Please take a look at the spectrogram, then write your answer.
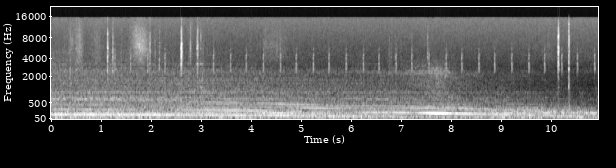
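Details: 2005 Pontiac Grand Prix with brand new wheel bearings and new tires: a loud low droning rumble under the road noise that falls and rises with road speed; a loud noise while driving, source unclear.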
